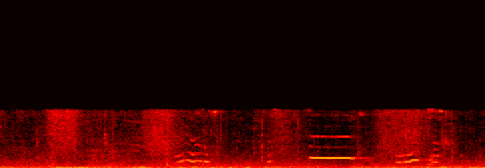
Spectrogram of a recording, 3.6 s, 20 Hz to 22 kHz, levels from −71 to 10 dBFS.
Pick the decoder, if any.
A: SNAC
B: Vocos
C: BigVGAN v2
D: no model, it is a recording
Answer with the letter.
D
